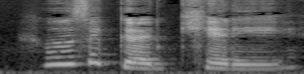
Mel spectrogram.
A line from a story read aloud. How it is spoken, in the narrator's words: She said, in a sweet, mocking tone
